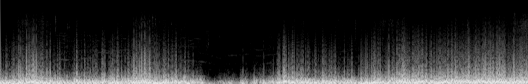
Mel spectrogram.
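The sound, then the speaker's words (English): Loud, blustery wind buffets the microphone during a ball game with a roaring low rumble, dropping briefly in the middle before gusting back just as hard. “Boy, again, the wind gusting at about a million miles per hour.”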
